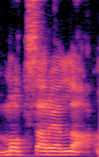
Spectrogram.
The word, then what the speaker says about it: mozzarella: ZZ blir TS på italienska. – Ja. – I uttalet. – Ja. – Så mozzarella.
